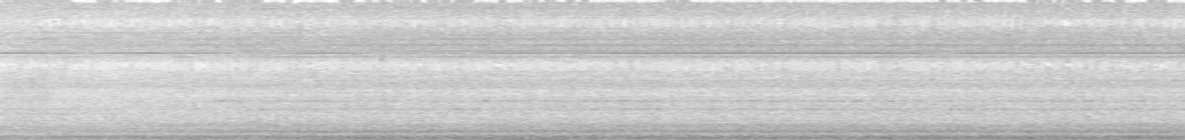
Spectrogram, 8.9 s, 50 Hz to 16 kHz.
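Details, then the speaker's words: Peugeot 407 after timing belt and water pump replacement, AC on, checked for coolant leaks: steady, even hum with a light whirr and no knocks or ticks; engine idles smoothly. "Yang suaranya halus ya."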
